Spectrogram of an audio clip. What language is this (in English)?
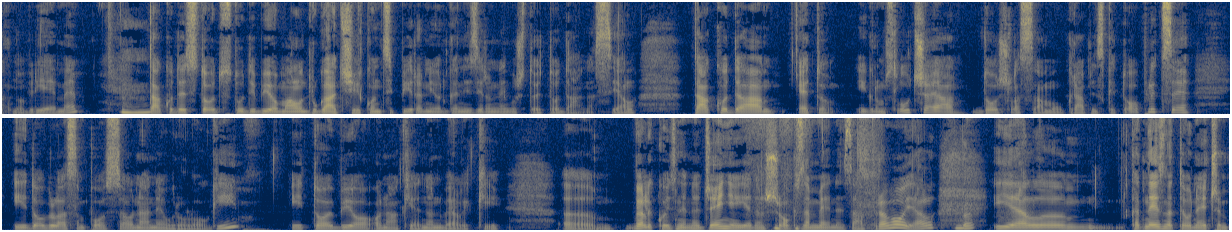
Croatian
